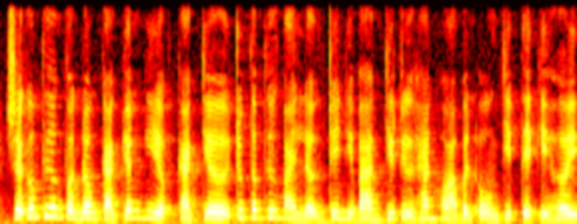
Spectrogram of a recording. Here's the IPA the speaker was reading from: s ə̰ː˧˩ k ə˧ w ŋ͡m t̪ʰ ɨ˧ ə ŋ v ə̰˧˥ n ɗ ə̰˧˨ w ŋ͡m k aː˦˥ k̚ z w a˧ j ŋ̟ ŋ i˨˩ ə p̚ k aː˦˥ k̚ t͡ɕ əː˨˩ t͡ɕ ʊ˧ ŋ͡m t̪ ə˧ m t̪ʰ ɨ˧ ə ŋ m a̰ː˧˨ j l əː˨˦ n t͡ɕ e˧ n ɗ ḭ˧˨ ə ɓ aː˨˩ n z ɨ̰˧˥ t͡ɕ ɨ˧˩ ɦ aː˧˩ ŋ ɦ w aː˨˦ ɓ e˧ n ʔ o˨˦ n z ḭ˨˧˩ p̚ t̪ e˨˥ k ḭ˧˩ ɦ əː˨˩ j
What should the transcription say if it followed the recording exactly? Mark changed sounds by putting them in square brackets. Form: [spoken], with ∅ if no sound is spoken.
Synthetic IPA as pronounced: s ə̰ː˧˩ k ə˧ w ŋ͡m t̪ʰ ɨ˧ ə ŋ v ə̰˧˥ n ɗ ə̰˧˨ w ŋ͡m k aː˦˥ k̚ z w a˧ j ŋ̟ ŋ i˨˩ ə p̚ k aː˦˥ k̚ t͡ɕ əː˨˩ t͡ɕ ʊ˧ ŋ͡m t̪ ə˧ m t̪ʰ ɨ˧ ə ŋ m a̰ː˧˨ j l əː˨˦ n t͡ɕ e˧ n ɗ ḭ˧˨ ə ɓ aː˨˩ n z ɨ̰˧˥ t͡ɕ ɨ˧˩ ɦ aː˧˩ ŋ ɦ w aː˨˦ ɓ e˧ n ʔ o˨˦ n z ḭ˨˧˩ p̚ t̪ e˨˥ k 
